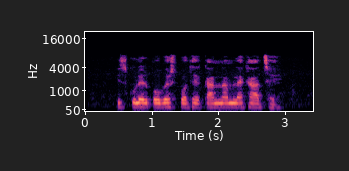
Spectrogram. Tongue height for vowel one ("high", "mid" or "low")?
high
